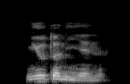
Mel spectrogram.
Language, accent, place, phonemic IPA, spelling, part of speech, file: French, France, Lyon, /nju.tɔ.njɛn/, newtonienne, adjective, LL-Q150 (fra)-newtonienne.wav
- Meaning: feminine singular of newtonien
